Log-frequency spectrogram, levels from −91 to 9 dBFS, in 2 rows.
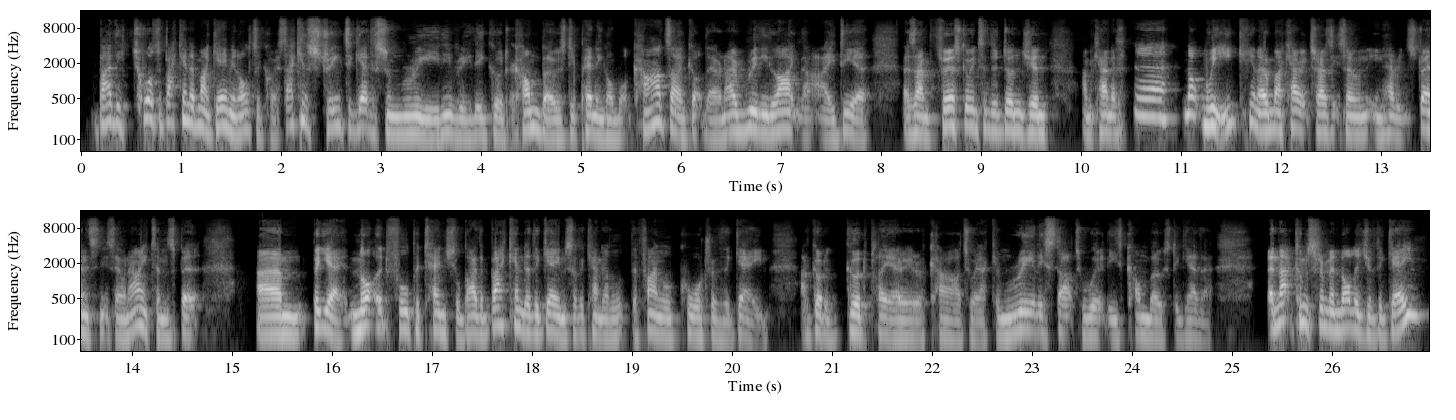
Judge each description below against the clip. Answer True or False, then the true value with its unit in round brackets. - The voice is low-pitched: True (130 Hz)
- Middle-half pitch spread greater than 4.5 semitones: True (5.0 semitones)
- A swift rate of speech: True (250 wpm)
